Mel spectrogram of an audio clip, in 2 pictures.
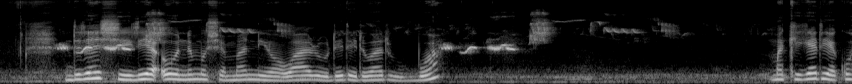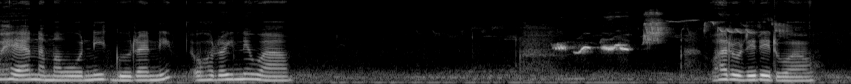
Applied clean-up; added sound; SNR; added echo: none; Bird; 4 dB; none.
